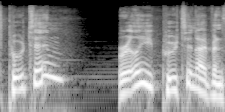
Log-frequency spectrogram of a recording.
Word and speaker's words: Putin: It's Putin.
